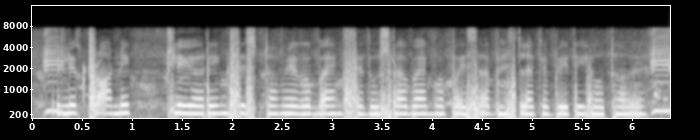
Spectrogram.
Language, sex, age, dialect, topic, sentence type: Bhojpuri, female, 18-24, Northern, banking, statement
